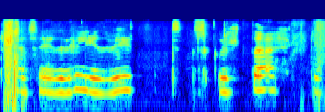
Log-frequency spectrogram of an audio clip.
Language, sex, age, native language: Icelandic, female, 11, Icelandic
